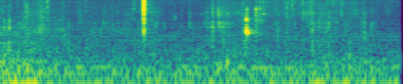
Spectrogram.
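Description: Soy-marinated raw crab leg squeezed between gloved fingers to press the meat out onto rice: a faint sound with two small clicks of shell around the one-second mark.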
